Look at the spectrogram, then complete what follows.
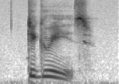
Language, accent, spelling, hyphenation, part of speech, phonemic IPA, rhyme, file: English, US, degrees, de‧grees, noun, /dɪˈɡɹiːz/, -iːz, En-us-degrees.ogg
- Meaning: plural of degree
